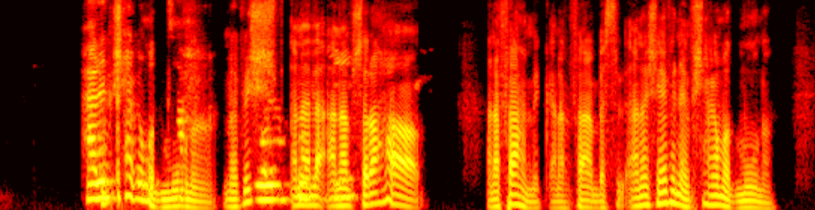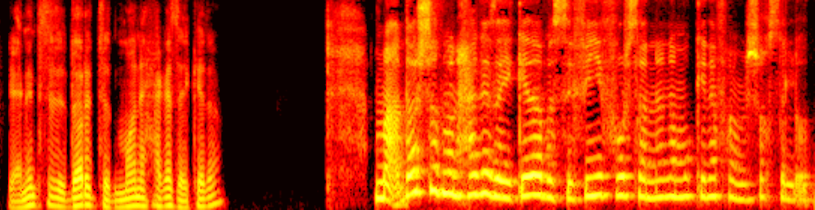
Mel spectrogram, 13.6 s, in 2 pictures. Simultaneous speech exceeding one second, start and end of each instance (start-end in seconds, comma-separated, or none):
0.8-3.0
